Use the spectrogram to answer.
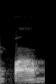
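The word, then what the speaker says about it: palm: हैं पाम ठीक है पी ए एल एम पाम यहां पर एल साइलेंट है ठीक है पाम बोलते हैं इसे हथेली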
